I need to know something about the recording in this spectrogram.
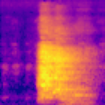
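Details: Siberian Husky puppy, one of a litter, giving a single harsh, short bark lasting under a second, loud and broadband with a quick onset and a fading tail; no other sounds around it.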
